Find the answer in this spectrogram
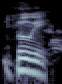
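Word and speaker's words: Buies: And Zach, I know I just mispronounced that. I'm trying to remember how I say it. Bowie.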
